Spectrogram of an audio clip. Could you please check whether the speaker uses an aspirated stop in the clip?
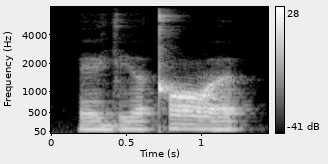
yes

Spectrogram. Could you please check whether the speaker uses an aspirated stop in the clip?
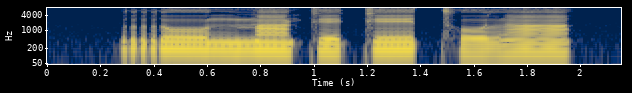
yes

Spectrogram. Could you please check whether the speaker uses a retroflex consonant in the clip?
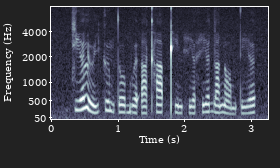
no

